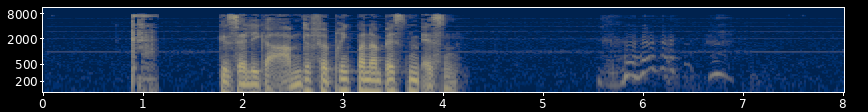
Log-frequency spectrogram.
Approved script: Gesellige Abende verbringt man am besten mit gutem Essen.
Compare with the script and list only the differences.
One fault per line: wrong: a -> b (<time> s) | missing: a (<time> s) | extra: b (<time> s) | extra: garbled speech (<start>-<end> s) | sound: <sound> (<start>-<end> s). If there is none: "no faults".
sound: thud (0.9-1.2 s)
missing: mit gutem (3.7 s)
sound: laugh (5.5-6.9 s)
